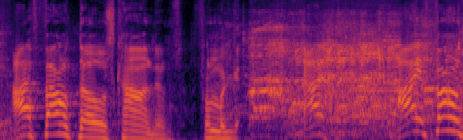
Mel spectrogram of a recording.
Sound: audience laughs

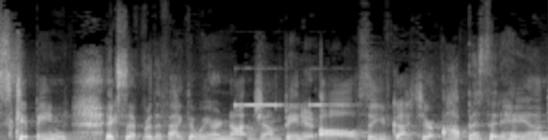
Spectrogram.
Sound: timer beeping

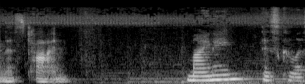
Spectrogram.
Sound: peaceful nature sounds

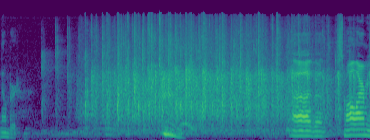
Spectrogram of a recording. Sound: applause

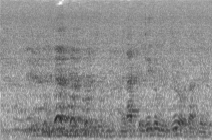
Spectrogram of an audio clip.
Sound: audience laughs

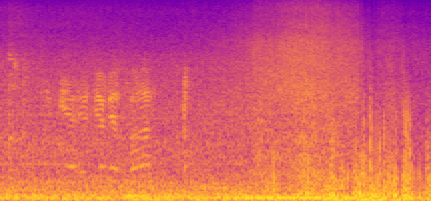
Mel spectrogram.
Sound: voice on CB radio

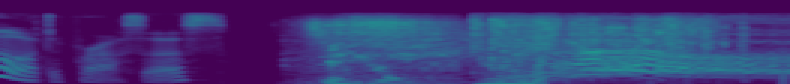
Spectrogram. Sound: wind rushing

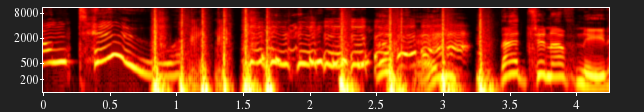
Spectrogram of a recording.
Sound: banging

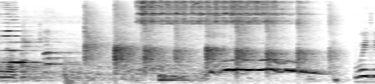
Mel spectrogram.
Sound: clapping

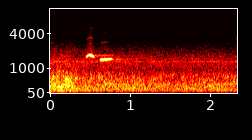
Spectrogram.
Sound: whistle

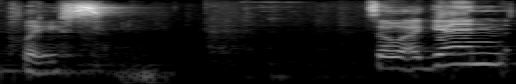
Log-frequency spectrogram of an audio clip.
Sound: pause

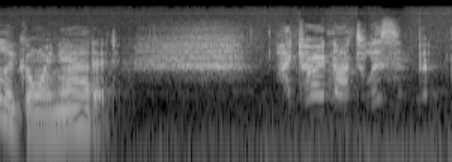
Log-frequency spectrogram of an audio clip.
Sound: sighs

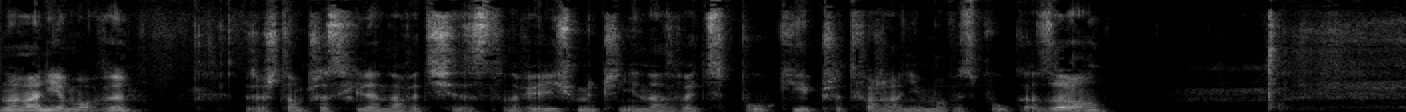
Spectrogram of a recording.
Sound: in Polish

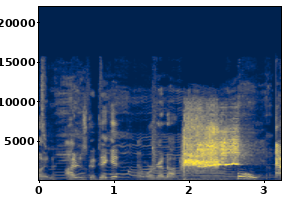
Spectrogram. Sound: smash sound

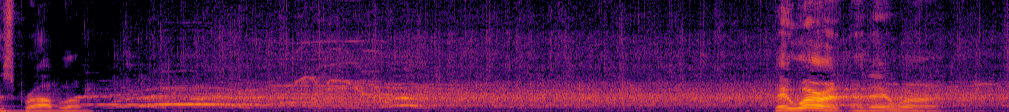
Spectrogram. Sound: applause

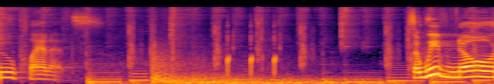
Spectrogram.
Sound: boom

